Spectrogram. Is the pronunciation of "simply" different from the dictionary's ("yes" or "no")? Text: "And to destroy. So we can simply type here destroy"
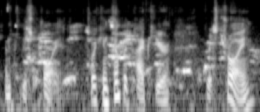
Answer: yes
